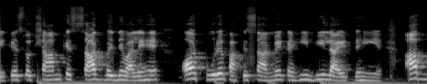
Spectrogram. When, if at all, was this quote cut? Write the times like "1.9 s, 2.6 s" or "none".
none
